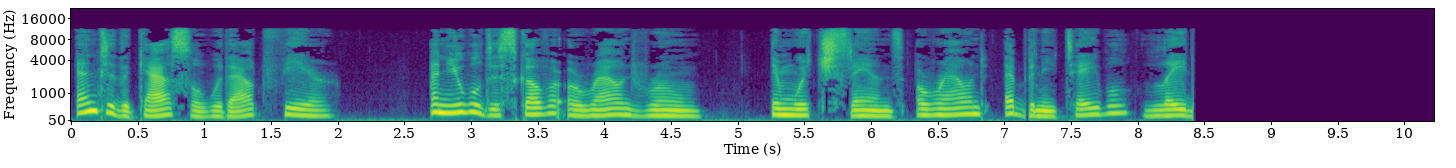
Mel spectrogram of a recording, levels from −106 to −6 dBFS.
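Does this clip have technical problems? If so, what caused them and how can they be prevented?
Yes. Throughout the speech the sound has a watery, swirly quality, with chirpy sibilants and smeared onsets. This is likely MP3 compression, at a level of damage that fits a low bitrate around 64 kbps. Encoding at a higher bitrate or with a lossless format prevents it.

There is a gap at a join of encoded pieces from 7.17 to 7.20 s: a 31 ms silence with smeared edges, after which the sound resumes where it stopped. It comes from separately encoded segments keeping their encoder delay and end padding. Gapless encoding, or trimming delay and padding before joining, prevents it.

The clip has a cut-off end at 8.42 s. The sound stops mid-speech and drops straight to digital silence, with no decay, for the rest of the file. The final buffers were never written out. Flushing and closing the recording or encoding pipeline properly before finishing the file prevents it.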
